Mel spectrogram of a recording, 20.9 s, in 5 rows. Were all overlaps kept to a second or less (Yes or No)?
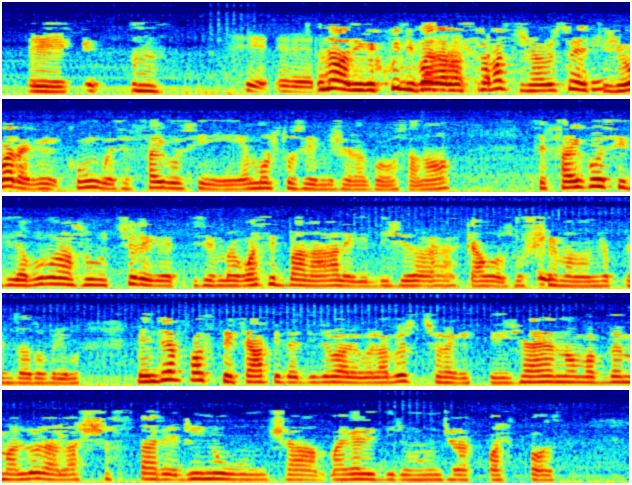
Yes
